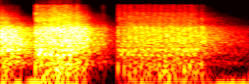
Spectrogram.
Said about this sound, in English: more gunshots echo out from the barracks up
